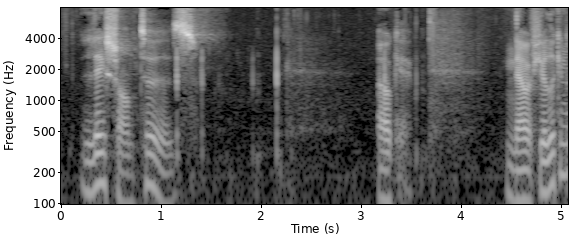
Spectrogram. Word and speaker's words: chanteuses: we can say les chanteuses. Les chanteuses. Okay. Now if you're looking at the words here, you'll notice that S is added to the end of the plural noun, but it's not pronounced.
